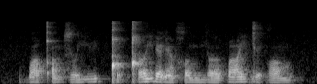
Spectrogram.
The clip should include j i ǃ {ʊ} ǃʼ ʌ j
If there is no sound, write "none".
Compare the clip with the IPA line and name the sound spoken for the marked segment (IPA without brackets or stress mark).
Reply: ʊ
